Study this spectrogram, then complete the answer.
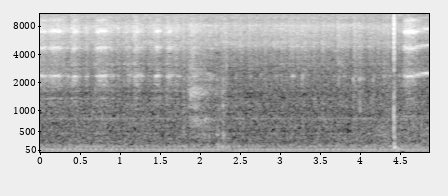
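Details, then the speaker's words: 1995 Dodge Dakota 3.9 five-speed 4WD, 15,xxx miles: idling truck with a rough, pulsing high chirp while the clutch pedal is held down in gear, worse when driving; owner suspects the throwout bearing, unconfirmed. "I put it in gear and I press the clutch and I get this noise"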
